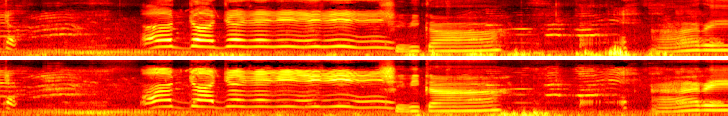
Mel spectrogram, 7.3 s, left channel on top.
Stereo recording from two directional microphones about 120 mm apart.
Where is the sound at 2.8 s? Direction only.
15° left (ahead or behind).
